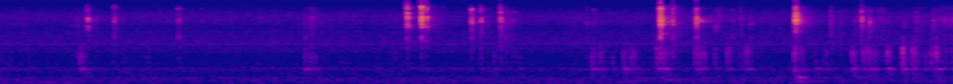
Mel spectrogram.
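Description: Glass straw stirring strawberry lemonade in a glass tumbler, clinking lightly against the glass in a run of small scattered clicks that come thicker over the last couple of seconds.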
